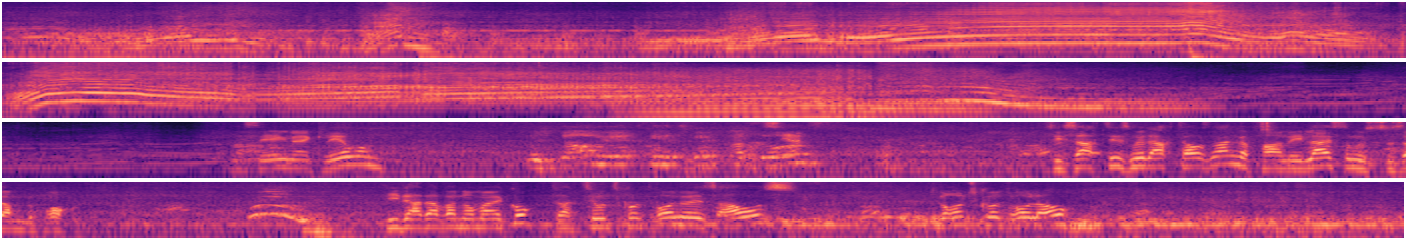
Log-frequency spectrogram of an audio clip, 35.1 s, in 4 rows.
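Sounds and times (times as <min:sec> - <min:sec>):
motorcycle accelerating away: 0:00.0 - 0:20.4, 0:31.1 - 0:35.0
motorcycle engine revving: 0:00.0 - 0:20.9, 0:30.8 - 0:35.0.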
